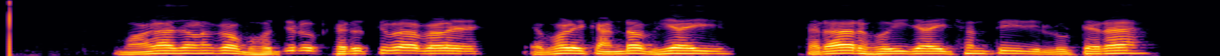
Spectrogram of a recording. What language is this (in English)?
Odia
